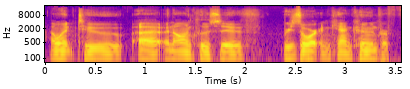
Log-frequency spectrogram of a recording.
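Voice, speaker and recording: A young man with a slight cold and nasal voice, co-hosting a casual podcast chat, often halting and restarting his sentences. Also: fairly low pitch, steady tone, no echo. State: getting over a cold, a little nasal. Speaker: podcast co-host. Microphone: podcast microphone.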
